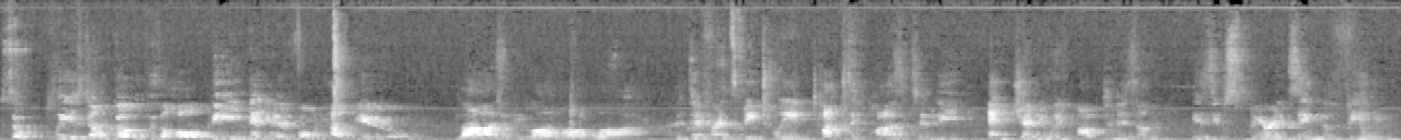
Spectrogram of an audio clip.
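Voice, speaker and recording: A woman speaks at a high pitch. Noticeable background noise and audible room echo fill the recording. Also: ordinary pitch variation. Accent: American. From New Jersey. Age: 40s. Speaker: counselor giving a talk to parents. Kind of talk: lecture. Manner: animated.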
